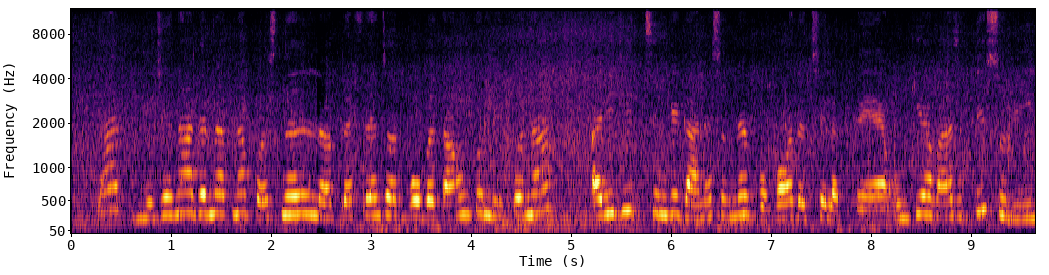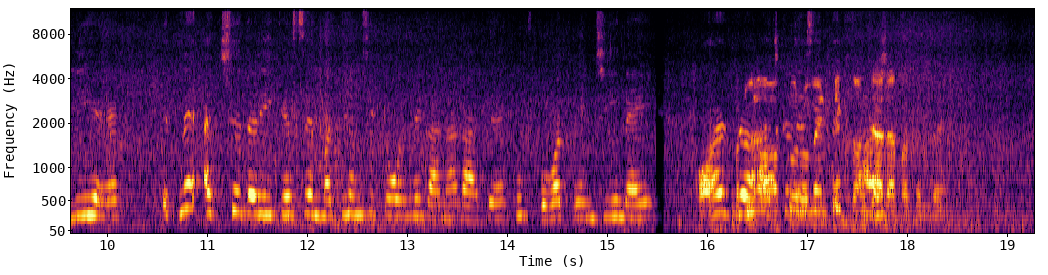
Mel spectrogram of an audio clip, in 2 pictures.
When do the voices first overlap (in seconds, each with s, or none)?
16.3 s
